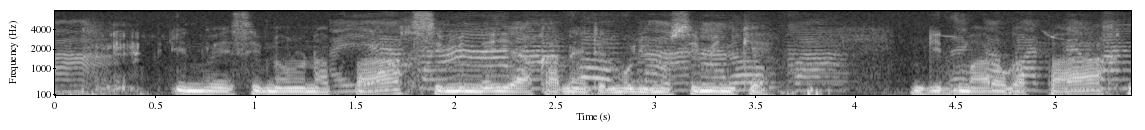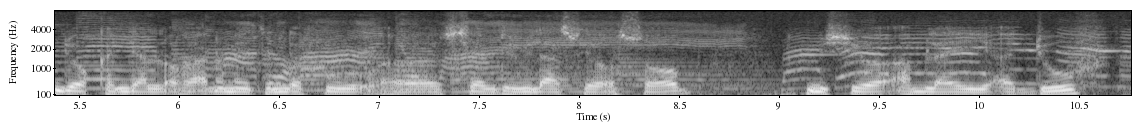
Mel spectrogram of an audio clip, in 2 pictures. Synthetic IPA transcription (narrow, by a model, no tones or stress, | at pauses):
ʔinwɛjsimnɔnunɐpaːxsiminːɐijakaɾnɛtɛmuɟumusiminkɛ | ŋɡidmaɾɔɡɐpaːxɲɟɔːkːɐɲɟalːɔ̰ɐ̰nɔmɛjtɛndɛfuʃɛfdiwilasfɛɔsɔːb̚ | misɔʔablajɐɟuːf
